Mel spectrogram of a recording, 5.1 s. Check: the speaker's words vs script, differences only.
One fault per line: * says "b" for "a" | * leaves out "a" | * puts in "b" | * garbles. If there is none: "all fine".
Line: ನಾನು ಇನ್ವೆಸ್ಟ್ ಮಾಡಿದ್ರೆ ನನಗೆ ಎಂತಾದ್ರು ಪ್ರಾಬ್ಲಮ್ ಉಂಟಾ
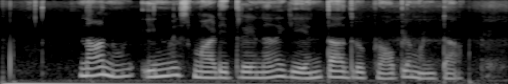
all fine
